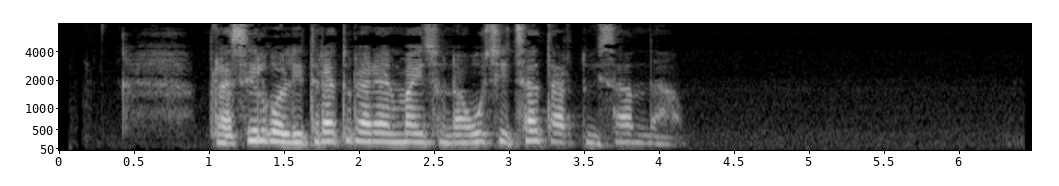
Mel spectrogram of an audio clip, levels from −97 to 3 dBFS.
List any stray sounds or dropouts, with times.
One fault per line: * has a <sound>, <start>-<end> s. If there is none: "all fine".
all fine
